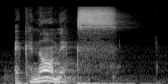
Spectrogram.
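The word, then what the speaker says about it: economics: اکانومی به معنای اقتصاد، که اشتباه نکنید تلفظش روی در واقع سیلاب دوم هست، یعنی شما میگید اکانومی، در حالی که وقتی میخواید در مورد درس اقتصاد صحبت کنید میگید اکنامیکس، تلفظش فرق میکنه.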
